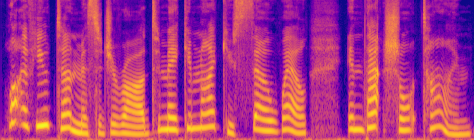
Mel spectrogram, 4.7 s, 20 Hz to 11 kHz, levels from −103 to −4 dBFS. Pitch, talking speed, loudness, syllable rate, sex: 255 Hz, 215 wpm, -17 LUFS, 4.3 syllables/s, female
